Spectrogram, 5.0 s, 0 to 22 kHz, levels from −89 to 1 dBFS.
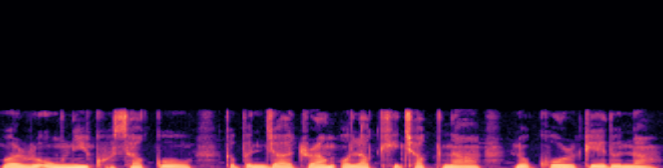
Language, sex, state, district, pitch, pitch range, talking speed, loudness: Garo, female, Meghalaya, North Garo Hills, 185 Hz, 180-190 Hz, 110 wpm, -13 LUFS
